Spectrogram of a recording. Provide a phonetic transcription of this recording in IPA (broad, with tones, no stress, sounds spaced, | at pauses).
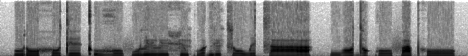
u˦ ɾ oː˦ h oː˨ t eː˨ kʼ u˨ ɣ o˨ f u˦ l ĩ˨ l ĩ˨ h ĩ˦ kʷ a˦ ɡ ĩ˨ t͡s o˨ w ɪ˦ t͡s aː˨ | w ɔ˨˦ d ɔ˨ k oː˨ f a˨ pʰ o˦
